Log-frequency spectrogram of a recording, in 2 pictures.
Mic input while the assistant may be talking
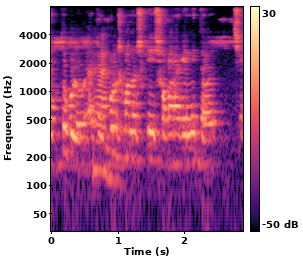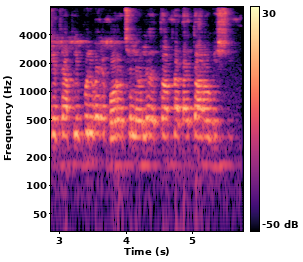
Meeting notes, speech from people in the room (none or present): present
